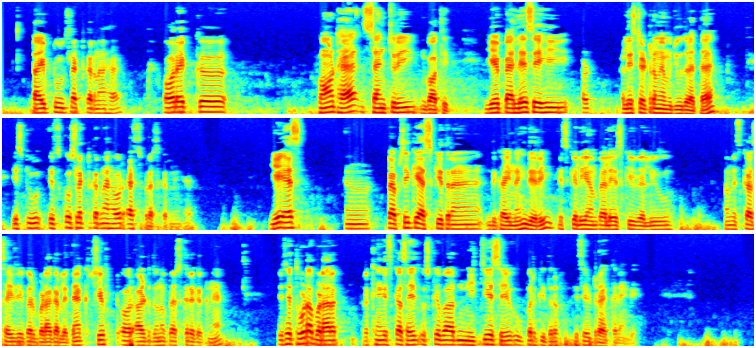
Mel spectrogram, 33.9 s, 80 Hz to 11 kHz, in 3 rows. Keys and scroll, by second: 11.5 s.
